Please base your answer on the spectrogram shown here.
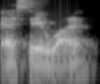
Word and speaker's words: SEI: say so it's pronounced say uh like you can think of the English word s-a-y like he is saying something um so you can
